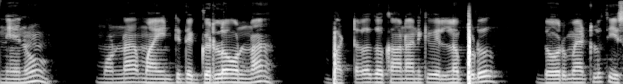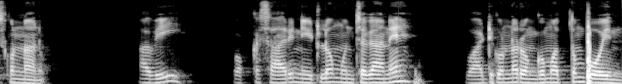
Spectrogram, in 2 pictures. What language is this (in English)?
Telugu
